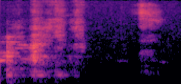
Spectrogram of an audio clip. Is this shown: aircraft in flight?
no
